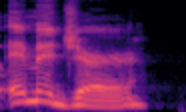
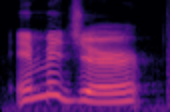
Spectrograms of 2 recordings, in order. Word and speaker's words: Imgur: I always in my head just went Imgur. – No, it's like because people put pictures on it. That's the whole point, right? – Imgur.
